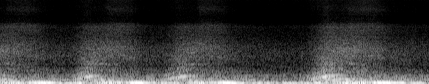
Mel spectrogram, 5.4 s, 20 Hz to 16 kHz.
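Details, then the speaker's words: Mercedes V12 with electronic throttle (E-gas), cracked crankcase ventilation pipe causing slight idle fluctuation, loud air pump with worn vanes: four quick, even revs that sweep up cleanly and drop back smoothly; throttle responds normally. "Well, you get the idea. I mean, it does work fine. I have no problems with it."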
